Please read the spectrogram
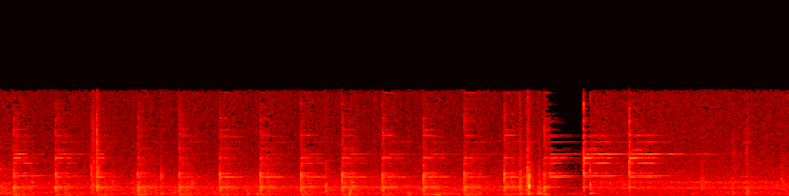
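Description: Cross-peen hammer striking red-hot steel on an anvil, spreading an axe blade: steady blows about two a second, each with a short metallic ring. There is a brief break about seven seconds in, and the blows thin out near the end.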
